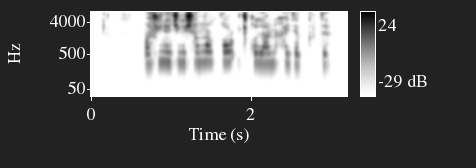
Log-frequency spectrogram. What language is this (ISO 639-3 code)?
uzb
